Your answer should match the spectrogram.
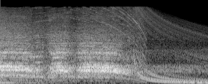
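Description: Dance music track with a group of voices shouting together, then a long synthesized sweep falling steeply in pitch from about two-thirds of the way in.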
